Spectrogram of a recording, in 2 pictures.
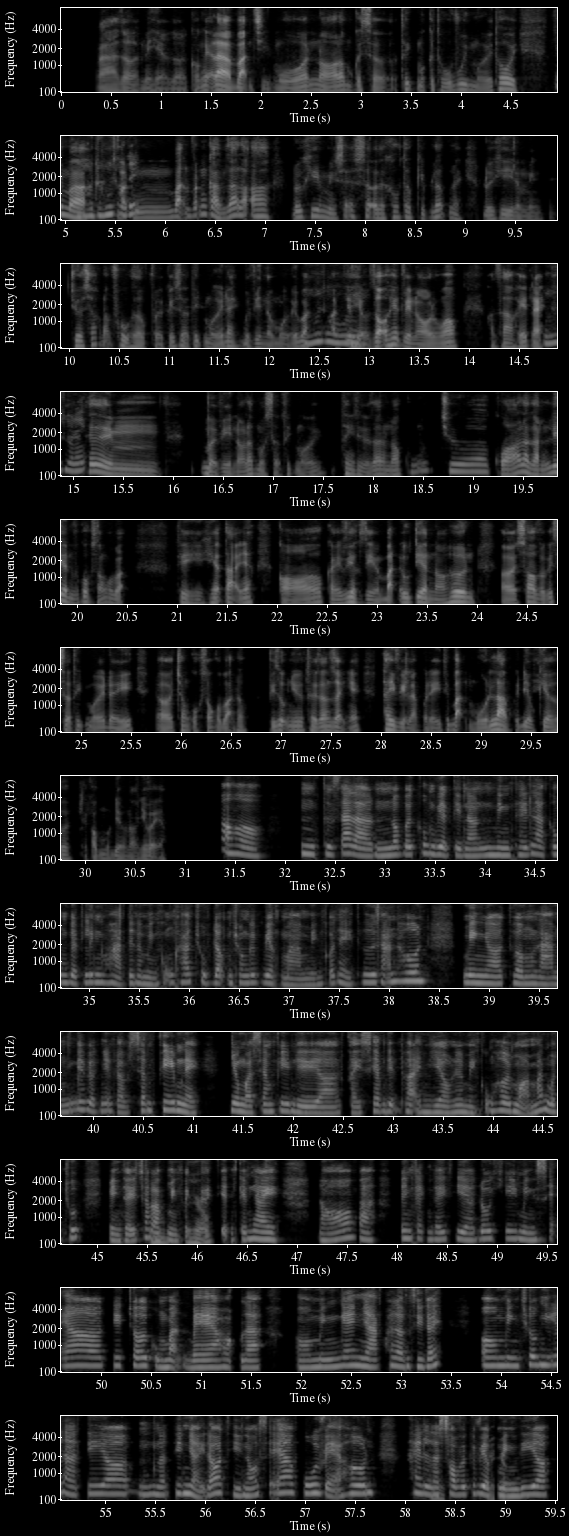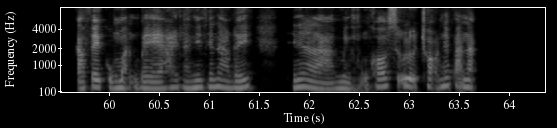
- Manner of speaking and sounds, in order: tapping; other background noise
- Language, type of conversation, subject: Vietnamese, advice, Làm sao để tìm thời gian cho sở thích cá nhân của mình?
- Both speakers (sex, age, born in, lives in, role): female, 50-54, Vietnam, Vietnam, user; male, 20-24, Vietnam, Japan, advisor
